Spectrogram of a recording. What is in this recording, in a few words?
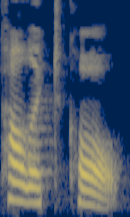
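"collect call", English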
